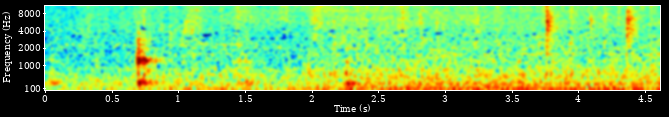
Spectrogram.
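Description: Sliced bitter gourd shallow-frying in a little oil in a pot, a steady soft sizzle, with one sharp knock about a second in.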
